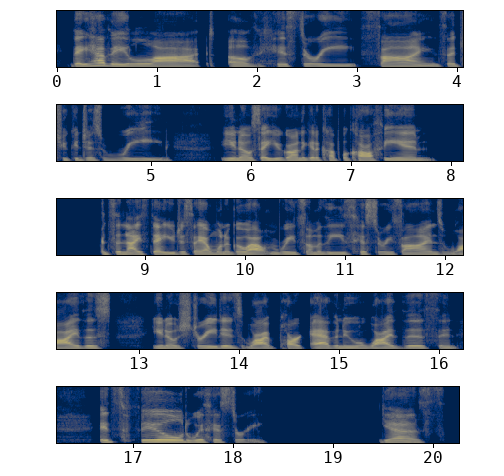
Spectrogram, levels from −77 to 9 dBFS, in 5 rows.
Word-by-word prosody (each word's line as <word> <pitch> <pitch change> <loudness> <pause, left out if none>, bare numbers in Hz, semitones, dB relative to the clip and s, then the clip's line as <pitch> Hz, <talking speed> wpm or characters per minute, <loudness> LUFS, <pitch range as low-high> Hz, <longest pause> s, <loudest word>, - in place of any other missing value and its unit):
they 180 +1 +3
have 240 0 +2
a 170 -4 +1
lot 155 0 +4 0.3
of 145 -3 -1
history 150 -2 -6
signs 160 -5 0
that 150 -1 -5
you 175 - -6
could 170 +2 -8
just 150 -4 -6
read. 140 0 -8 0.5
You 180 -1 -1
know, 150 -2 +1
say 155 +3 +1
you're 160 -1 -1
going 155 0 +2
to 155 - -3
get 160 -1 0
a - - -6
cup 160 -3 -4
of 145 - -4
coffee, 155 -1 +2
and 140 0 -3 0.7
it's 160 0 -3
a 170 - 0
nice 150 0 +4
day, 185 +5 +4
you 145 -3 -1
just 150 0 -4
say, 150 -1 +4
"I - - +5
wanna 155 +1 -3
go 150 0 -1
out, 155 +4 +6
and 140 - -7
read 155 0 -3
some 150 +2 -3
of 145 - -5
these 150 -2 -4
history 155 -1 -4
signs, 150 +2 0
why 135 +3 +5
this, 155 -1 -3 0.4
you 165 0 -1
know, 145 -3 -1
street 150 +3 -2
is 140 -4 -2
why 140 +2 +5
Park 165 0 +2
Avenue, 155 -3 +2
or 130 - -6
why 140 +2 +4
this?" 150 0 -4
and, 140 -1 -8 0.5
it's 190 0 0
filled 220 -1 +4
with 165 -4 -1
history. 140 -2 -7 1.1
Yes. 175 -3 -2
155 Hz, 180 wpm, -22 LUFS, 145-165 Hz, 1.1 s, out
